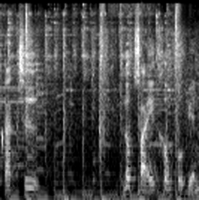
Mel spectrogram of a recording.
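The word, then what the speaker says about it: 竜: Ở đây, chữ kanji RYU được đọc là TATSU.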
